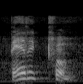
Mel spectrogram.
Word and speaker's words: Beric Croome: Yeah, Beric Croome. Did I pronounce nicely?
